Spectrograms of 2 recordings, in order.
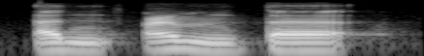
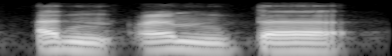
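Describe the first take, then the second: Both takes have the same delivery.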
